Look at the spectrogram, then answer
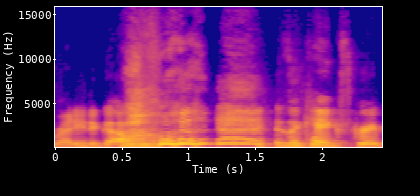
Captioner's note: laughing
